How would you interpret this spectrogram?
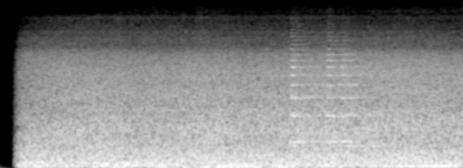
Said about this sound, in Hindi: इतने दूर बड़ी हाइट से पानी गिर रहा है, इतनी ऊंचाई से गिर रहा है।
